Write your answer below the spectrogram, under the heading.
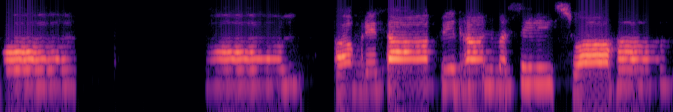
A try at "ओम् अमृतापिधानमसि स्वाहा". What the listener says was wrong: देखो आपने भी वही गलती की है, न हलंत जैसा ही बोला है अभी भी।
